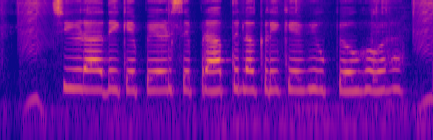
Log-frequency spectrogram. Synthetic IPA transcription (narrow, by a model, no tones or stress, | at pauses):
t͡ʃiːɽaːd̪ikepeːɽsepɾaːp̚t̪ləɡɽekebʱiʊpjoːɡɦoɦɛː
